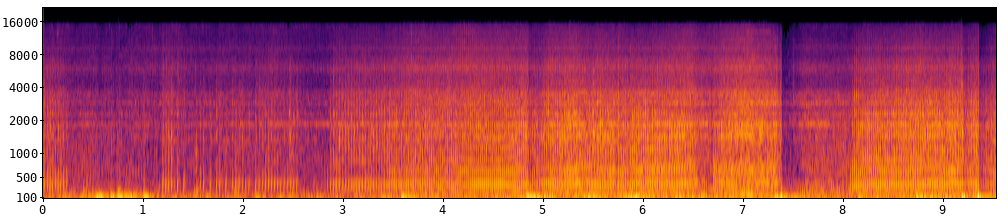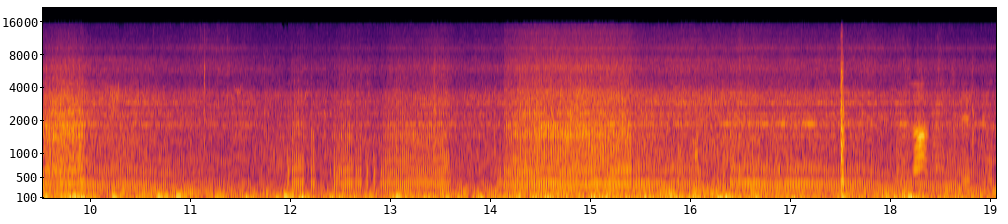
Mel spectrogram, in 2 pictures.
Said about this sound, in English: I accidentally just downshifted without using the clutch.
